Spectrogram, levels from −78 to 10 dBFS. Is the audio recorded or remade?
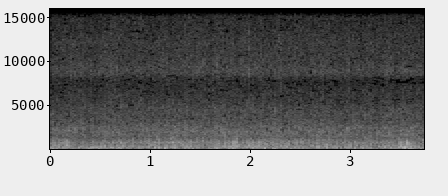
recorded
